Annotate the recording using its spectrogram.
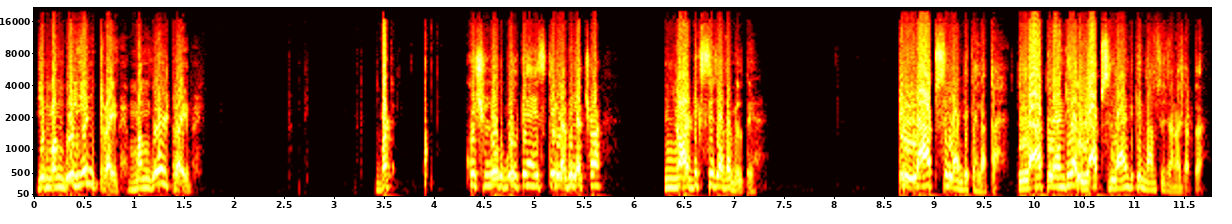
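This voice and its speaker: Fast, husky teacher dictating notes. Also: male voice, high-pitched, big pitch swings, a little mellow, dry recording. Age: middle-aged. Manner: addresses students as beta, reads live chat questions, dictates notes. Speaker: geography teacher. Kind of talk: online map lecture.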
